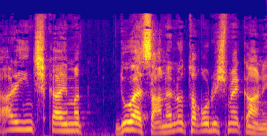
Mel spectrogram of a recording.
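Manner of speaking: bossy, high, rattled-off nagging in Armenian.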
